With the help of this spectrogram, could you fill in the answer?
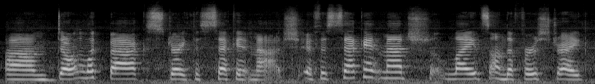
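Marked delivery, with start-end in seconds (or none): none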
